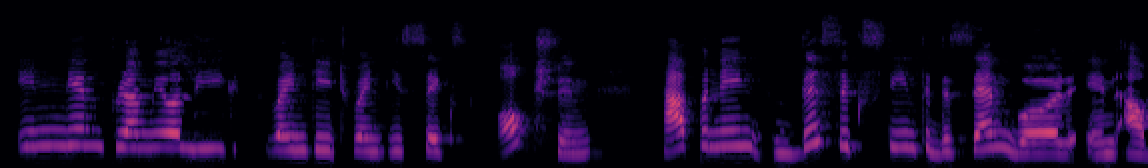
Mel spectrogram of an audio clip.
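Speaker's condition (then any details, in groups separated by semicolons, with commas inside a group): No condition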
